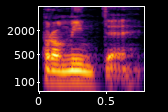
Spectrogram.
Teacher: they have this like the standard rolled R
